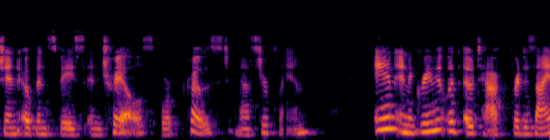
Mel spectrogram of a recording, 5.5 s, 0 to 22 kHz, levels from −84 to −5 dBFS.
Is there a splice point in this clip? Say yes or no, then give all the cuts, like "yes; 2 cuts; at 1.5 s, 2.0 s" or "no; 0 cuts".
no; 0 cuts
